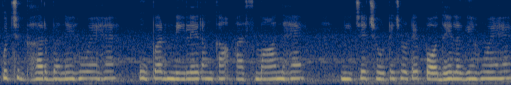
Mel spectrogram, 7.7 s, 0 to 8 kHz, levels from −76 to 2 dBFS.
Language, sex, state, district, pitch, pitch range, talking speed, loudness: Magahi, female, Bihar, Gaya, 230 Hz, 220-235 Hz, 135 wpm, -27 LUFS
